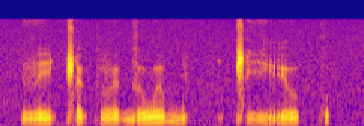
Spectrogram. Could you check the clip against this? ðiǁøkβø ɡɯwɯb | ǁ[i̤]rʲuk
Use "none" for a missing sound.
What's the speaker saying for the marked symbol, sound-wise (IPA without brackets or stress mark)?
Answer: i̤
